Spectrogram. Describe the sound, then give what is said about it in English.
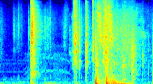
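Gunshots from shooting a zombie in a video game: a few sharp, loud cracks, spaced irregularly, with no voices between them. “I was shooting the zombie.”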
